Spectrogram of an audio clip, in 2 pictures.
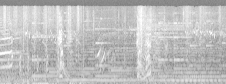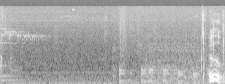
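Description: Chicken clucking from the Legend of Zelda: Link's Awakening video game, short game-sound clucks and squawks over chiptune background music, with a brief louder burst of clucking near the end.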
